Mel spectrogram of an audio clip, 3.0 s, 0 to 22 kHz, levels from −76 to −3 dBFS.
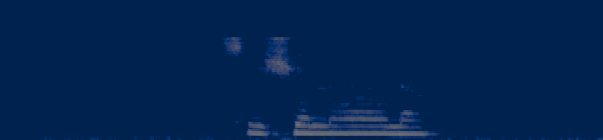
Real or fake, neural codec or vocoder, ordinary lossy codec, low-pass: fake; codec, 16 kHz, 8 kbps, FreqCodec, smaller model; none; 7.2 kHz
